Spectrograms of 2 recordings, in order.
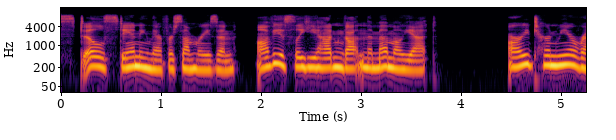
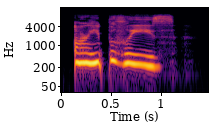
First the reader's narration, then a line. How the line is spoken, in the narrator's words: begged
